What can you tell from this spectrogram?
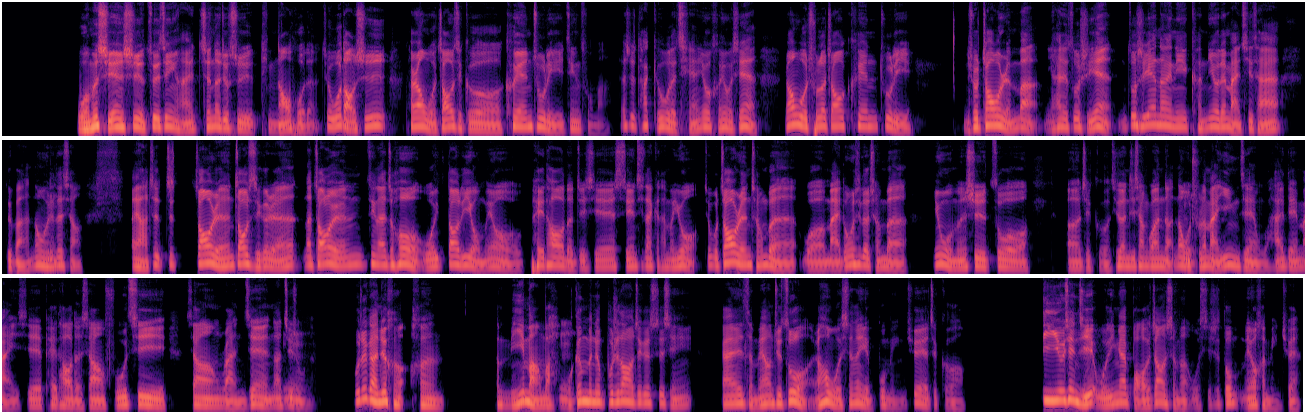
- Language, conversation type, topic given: Chinese, advice, 在资金有限的情况下，我该如何确定资源分配的优先级？
- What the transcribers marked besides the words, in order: tsk; teeth sucking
